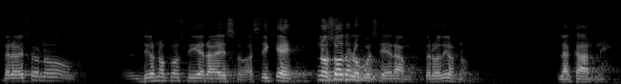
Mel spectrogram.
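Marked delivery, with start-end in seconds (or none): none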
